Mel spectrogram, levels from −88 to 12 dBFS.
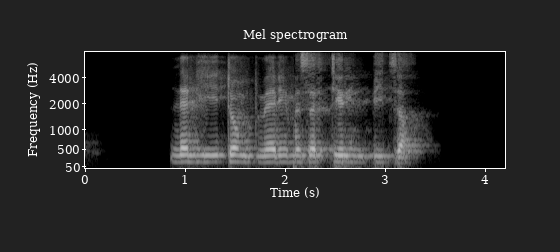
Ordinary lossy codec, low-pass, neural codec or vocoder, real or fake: Opus, 16 kbps; 7.2 kHz; codec, 16 kHz, 2 kbps, FunCodec, trained on Chinese and English, 25 frames a second; fake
